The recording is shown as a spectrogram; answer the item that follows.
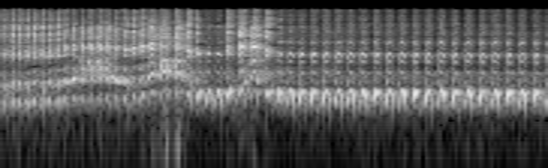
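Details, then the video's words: Kookaburra giving a rapid, rolling series of harsh notes, rising then dropping in pitch before a steady throbbing chuckle repeated several times a second. "Canto de Kookaburra"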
